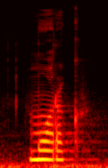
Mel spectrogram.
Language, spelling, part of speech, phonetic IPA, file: Belarusian, морак, noun, [ˈmorak], Be-морак.ogg
- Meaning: darkness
